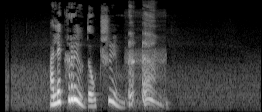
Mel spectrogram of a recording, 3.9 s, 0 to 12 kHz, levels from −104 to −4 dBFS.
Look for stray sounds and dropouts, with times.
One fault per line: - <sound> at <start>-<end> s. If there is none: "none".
- throat clearing at 1.9-2.5 s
